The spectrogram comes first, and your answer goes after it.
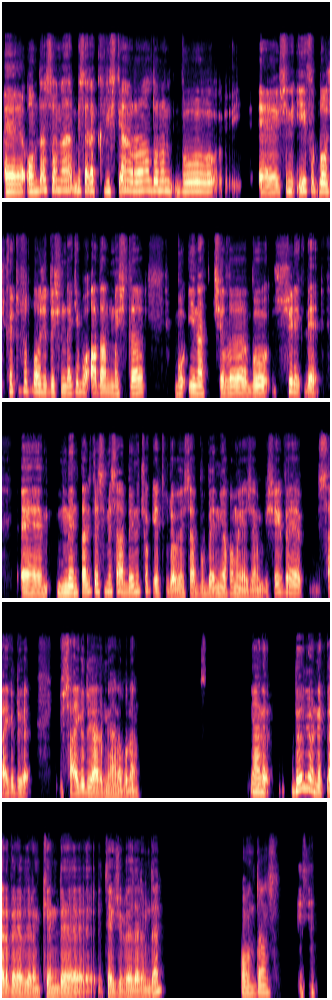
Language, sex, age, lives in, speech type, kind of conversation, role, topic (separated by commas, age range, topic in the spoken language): Turkish, male, 30-34, Greece, conversation, unstructured, none, Tarihte seni en çok etkileyen kahraman kimdi?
